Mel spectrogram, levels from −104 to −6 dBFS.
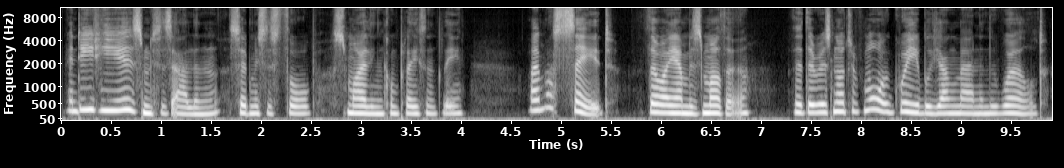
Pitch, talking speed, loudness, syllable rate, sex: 235 Hz, 190 wpm, -16 LUFS, 5.1 syllables/s, female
